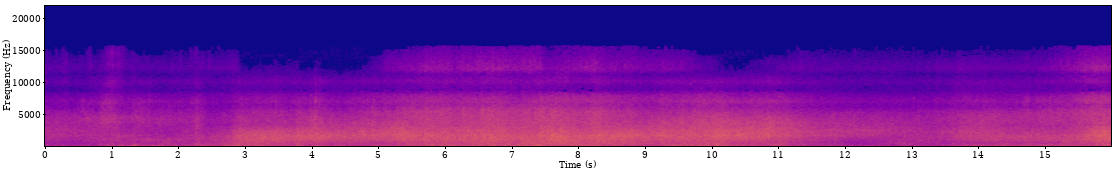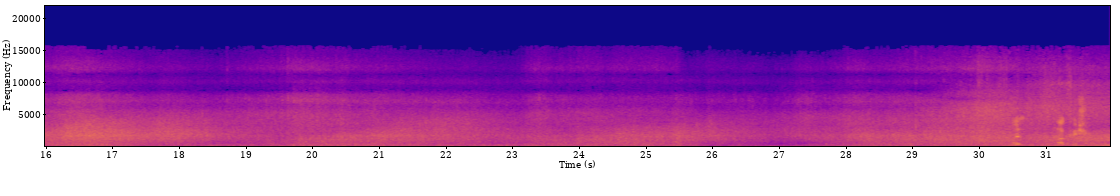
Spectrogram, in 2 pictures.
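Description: Surf breaking on a shingle beach, the wash swelling and fading every few seconds, with wind buffeting the microphone.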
